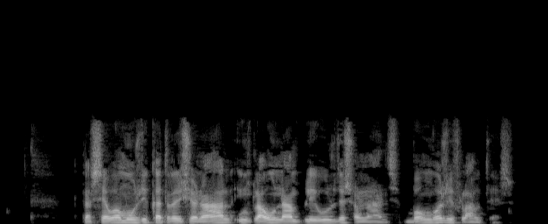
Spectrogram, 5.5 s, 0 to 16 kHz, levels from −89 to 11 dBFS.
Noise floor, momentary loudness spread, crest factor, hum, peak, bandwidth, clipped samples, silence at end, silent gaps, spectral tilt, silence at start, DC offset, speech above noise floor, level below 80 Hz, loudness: -63 dBFS; 11 LU; 20 dB; none; 0 dBFS; 7.8 kHz; under 0.1%; 0.4 s; none; -6 dB/octave; 0.85 s; under 0.1%; 43 dB; -62 dBFS; -20 LUFS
